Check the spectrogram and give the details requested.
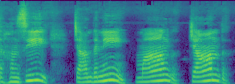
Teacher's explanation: इसका उच्चारण करते समय हवा नाक और मुख से समान दबाव के साथ बाहर निकलती है। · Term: अनुनासिक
